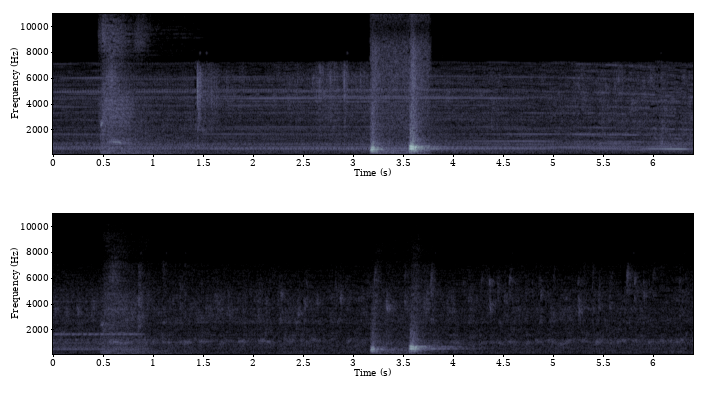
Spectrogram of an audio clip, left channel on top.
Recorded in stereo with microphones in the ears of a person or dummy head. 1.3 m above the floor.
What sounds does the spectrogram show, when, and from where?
0.5 s an explosion: 35° left (ahead or behind), 0.9 m
3.2 s a whoosh: 70° left (ahead or behind), 0.5 m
